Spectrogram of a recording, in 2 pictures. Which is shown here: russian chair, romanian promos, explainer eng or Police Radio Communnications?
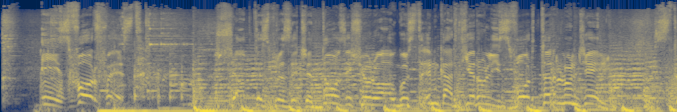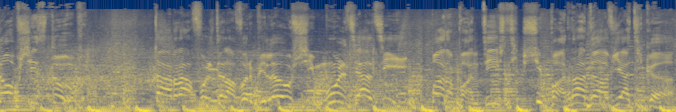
romanian promos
